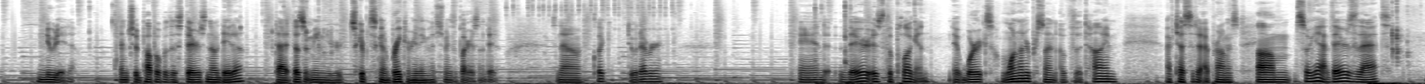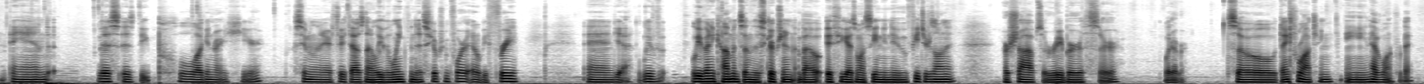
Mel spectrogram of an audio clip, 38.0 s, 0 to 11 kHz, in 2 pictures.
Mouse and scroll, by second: 0.0-3.7 drag.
